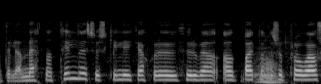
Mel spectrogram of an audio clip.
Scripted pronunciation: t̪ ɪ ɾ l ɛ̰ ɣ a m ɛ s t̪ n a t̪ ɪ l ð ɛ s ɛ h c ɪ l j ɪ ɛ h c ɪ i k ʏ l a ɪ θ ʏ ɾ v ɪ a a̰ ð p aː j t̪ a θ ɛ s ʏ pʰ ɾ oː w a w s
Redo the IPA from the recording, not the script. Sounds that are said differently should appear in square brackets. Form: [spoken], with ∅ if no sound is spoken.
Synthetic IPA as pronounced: t̪ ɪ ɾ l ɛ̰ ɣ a m ɛ [h] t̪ n a [t̪ʰ] ɪ l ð ɛ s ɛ [s] c ɪ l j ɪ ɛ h c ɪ [a] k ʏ [ɾ] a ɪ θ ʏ ɾ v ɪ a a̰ ð p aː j t̪ a θ ɛ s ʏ pʰ ɾ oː w a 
